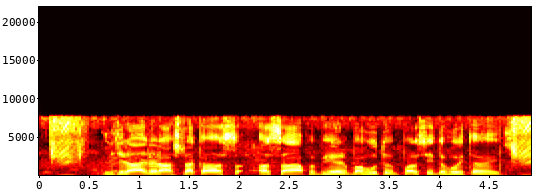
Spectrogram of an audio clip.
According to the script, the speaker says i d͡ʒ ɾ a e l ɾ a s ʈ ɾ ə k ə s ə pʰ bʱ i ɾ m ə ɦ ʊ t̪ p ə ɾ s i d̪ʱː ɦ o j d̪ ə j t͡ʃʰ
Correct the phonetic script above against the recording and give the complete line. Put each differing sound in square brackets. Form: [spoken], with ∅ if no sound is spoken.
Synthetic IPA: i d͡ʒ ɾ a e l ɾ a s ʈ ɾ ə k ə s [a] pʰ bʱ [e] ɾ [b] ə ɦ [u] t̪ p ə ɾ s i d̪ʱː ɦ o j [t̪] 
